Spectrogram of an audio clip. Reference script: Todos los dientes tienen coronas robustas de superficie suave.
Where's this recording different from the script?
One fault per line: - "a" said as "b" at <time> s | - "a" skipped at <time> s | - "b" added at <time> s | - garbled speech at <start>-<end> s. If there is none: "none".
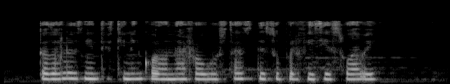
none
